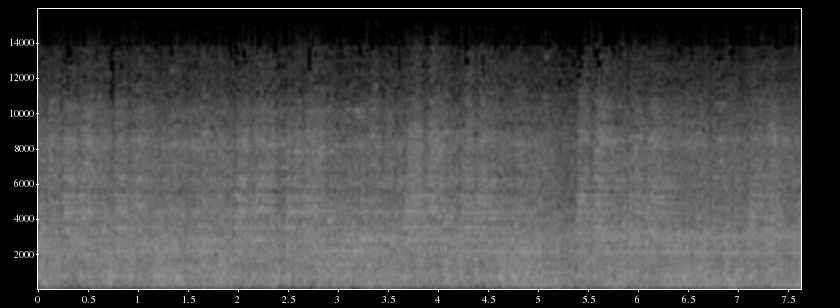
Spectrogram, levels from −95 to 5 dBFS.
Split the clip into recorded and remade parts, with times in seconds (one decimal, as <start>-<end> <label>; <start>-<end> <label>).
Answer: 0.0-7.6 recorded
